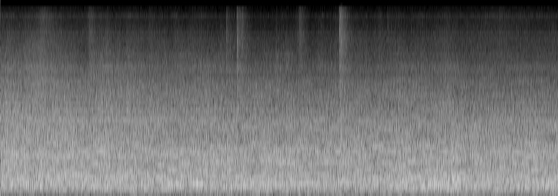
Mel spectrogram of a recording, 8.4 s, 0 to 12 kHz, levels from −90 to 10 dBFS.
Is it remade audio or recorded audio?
remade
